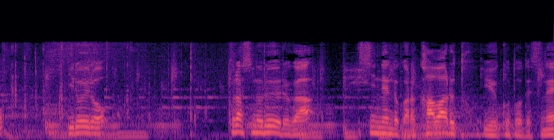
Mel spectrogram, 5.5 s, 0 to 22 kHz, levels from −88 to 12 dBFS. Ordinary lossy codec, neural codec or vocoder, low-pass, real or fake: none; none; 7.2 kHz; real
